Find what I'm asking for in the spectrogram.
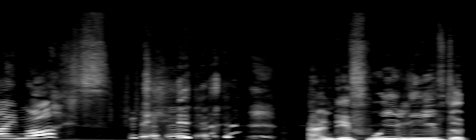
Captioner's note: both giggle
